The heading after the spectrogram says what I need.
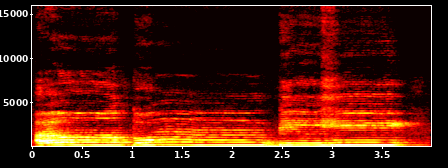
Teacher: Hukum bacaannya adalah ikhfa syafawi. Apabila ada mim yang sukun bertemu dengan huruf ba, maka hukum bacaannya adalah digunnahkan atau didengungkan.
